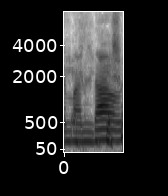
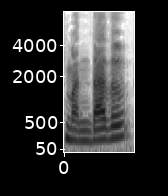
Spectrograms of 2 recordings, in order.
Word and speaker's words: mandado: Bueno, ya sabemos, hemos dicho muchas veces que la D entre vocales se pierde y en esta sílaba final más. Y en este caso se pierde tanto que podríamos decir que lo normal, por lo menos en el español europeo, no es mandado, sino mandao.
